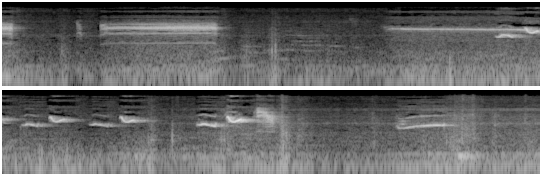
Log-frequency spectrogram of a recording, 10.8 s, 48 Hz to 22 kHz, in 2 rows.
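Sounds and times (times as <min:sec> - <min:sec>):
bird song of long and slurred whistles: 0:00.8 - 0:02.2, 0:03.8 - 0:08.2, 0:09.3 - 0:10.2.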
